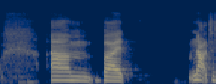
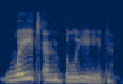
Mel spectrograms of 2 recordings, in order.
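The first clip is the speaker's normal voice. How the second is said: very slow, spaced-out quiz clue; drawn-out quiz-host reading; quiz title read out; much slower than usual. Shown as a demonstration. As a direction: stretch each word like a game-show question. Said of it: "say some of them out loud".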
